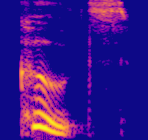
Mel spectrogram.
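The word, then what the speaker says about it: Coutts: m cunningham c o u t t s coots c o w p e r cooper d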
